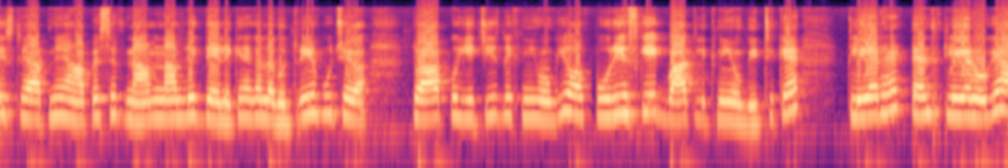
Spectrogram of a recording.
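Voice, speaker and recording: A woman teaching an exam-prep lesson, going through questions step by step and often asking whether everything is clear. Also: on the high side, a little mellow.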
